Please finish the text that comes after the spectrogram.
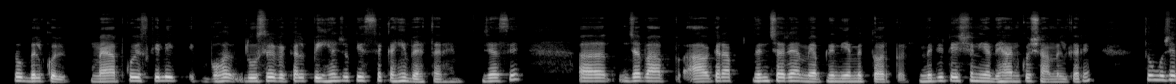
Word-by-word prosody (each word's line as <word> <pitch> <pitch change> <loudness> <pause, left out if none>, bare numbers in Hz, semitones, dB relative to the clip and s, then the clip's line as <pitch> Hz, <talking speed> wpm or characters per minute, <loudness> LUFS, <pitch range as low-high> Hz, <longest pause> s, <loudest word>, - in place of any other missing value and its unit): तो 175 - +5
बिल्कुल, 150 -6 +2 0.3
मैं 130 0 +2
आपको 140 +5 +2
इसके 165 +1 +1
लिए 170 -1 +5 0.2
एक - - -15
बहुत 150 +2 +1
दूसरे 150 +3 +4
विकल्प 155 +1 -1
भी 150 - +5
हैं 160 +3 +1
जो 175 0 0
कि 180 +1 +1
इससे 175 0 -1
कहीं 165 -1 0
बेहतर 125 -2 -1
हैं। 125 +1 -14 0.2
जैसे 155 +7 +1 0.7
अ, 155 0 +4 0.3
जब 170 -1 +3
आप 150 0 0 0.2
अगर 140 +5 +2
आप 165 0 -1 0.2
दिनचर्या 165 +1 +3
में 140 -2 +1
अपने 140 +2 -1
नियमित 140 0 0
तौर 120 -1 +2
पर 105 - -10 0.2
मेडिटेशन 165 +2 0
या 150 -1 +3
ध्यान 135 +1 0
को 155 +3 -3
शामिल 125 -3 -3
करें, 130 +7 -3 0.6
तो 215 - +2
मुझे 205 0 +2
155 Hz, 195 wpm, -22 LUFS, 140-165 Hz, 0.7 s, तो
